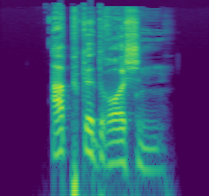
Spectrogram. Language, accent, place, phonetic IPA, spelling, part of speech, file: German, Germany, Berlin, [ˈapɡəˌdʁɔʃn̩], abgedroschen, verb, De-abgedroschen.ogg
- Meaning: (verb) past participle of abdreschen; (adjective) hackneyed, trite, corny, worn out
